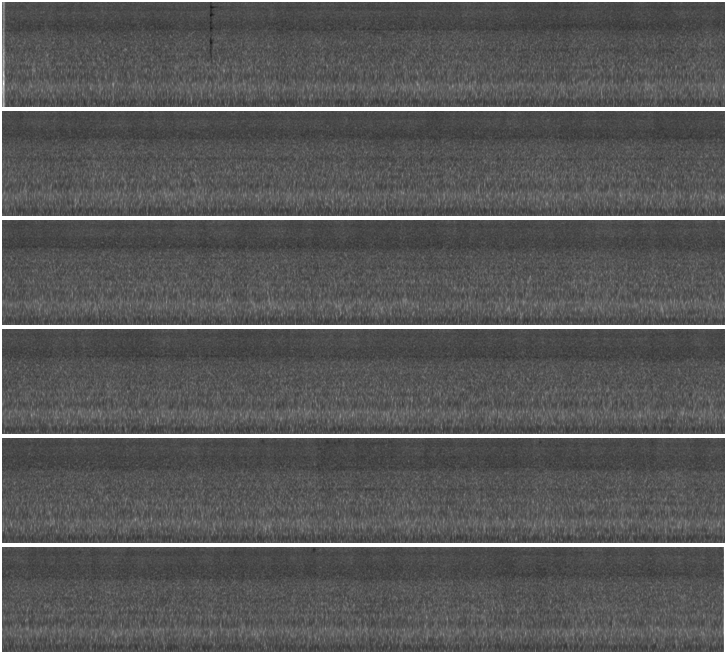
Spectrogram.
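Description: Light aircraft's piston engine and propeller running steadily in flight, heard from inside the cockpit as a loud, unbroken drone mixed with airflow noise.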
